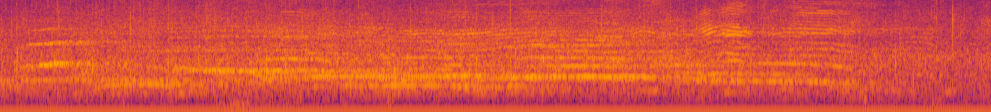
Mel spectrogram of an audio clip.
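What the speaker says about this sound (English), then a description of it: "Let's give her a round of applause." Steady applause and cheering from a school concert audience at a middle school spring concert, honoring a student soloist; dense, continuous and fairly loud throughout, with scattered whistles and voices, tapering slightly near the end.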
